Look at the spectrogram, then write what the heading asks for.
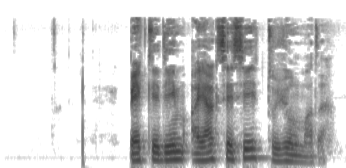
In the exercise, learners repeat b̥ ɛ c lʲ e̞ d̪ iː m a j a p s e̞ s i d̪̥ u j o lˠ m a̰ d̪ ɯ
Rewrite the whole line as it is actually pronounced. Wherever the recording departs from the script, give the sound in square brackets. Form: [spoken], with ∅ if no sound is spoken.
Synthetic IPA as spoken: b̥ ɛ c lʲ e̞ d̪ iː m a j a [k] s e̞ s i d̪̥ u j [u] lˠ m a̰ d̪ ɯ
